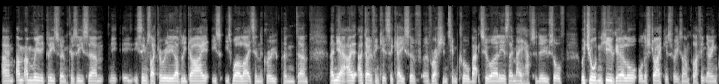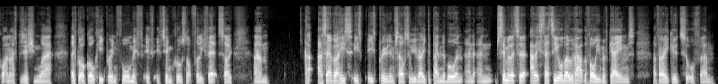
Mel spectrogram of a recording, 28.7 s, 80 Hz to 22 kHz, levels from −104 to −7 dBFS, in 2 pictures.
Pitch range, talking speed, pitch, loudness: 110-125 Hz, 240 wpm, 115 Hz, -17 LUFS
